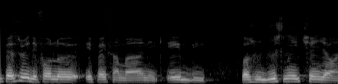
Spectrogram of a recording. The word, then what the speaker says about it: AB: The one place where I go, they say I be Apel. Now, I say, okay, no. Man, I just give an A. AB. Very easy to pronounce.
